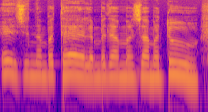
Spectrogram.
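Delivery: put-on sultry French accent. Contrasting France and Quebec accents, speaker imitates the France one, sexy French-from-France accent. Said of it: "the France accent is more like".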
